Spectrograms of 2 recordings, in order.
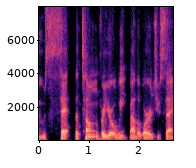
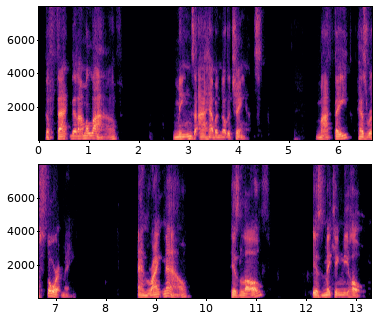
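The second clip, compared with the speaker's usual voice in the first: slow, deliberate delivery. Leading a declaration for listeners to repeat line by line, saying it slowly. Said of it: "I'll say it slow".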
